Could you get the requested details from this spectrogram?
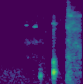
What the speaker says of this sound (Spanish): Disculpen con la tos.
